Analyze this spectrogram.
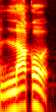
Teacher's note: لام باریک قاف پر، قاف ساکن ہے، اس میں کلکلا بھی کریں گے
